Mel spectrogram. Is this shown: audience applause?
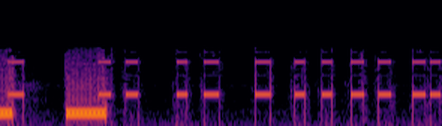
no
